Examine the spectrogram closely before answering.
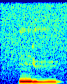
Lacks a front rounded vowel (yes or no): no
